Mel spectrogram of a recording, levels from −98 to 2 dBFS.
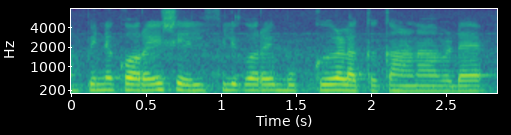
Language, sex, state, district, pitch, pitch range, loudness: Malayalam, female, Kerala, Kollam, 195 Hz, 185-205 Hz, -16 LUFS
